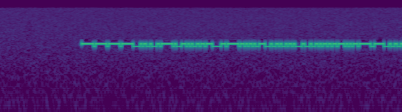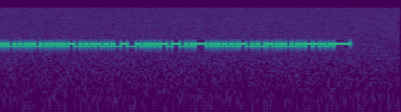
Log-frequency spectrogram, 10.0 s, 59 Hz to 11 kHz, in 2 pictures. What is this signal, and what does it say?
RTTY (45.45 baud, 170 Hz shift), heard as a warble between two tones, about 1350 Hz centre. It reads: ZS5JB DE F6V R R FB PIOTR. RIG HR 10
